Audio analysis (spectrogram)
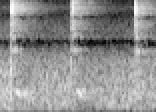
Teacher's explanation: Veja que é voiceless. Ou o britânico também fala unvoiced. Não tem vibração. Então, voiceless.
